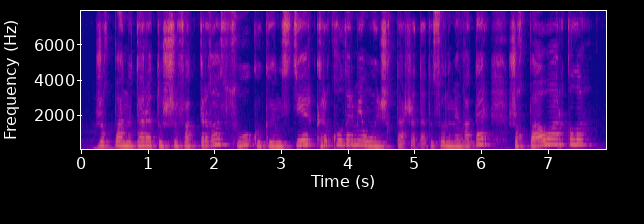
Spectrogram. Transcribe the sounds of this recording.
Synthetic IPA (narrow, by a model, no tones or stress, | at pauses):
ʒoq̚pɑnət̪ʰɑɾɑt̪uʃəfakt̪o̞ɾʁɑsukʲʰɵkʲe̞nɪst̪e̞ɾkʲʰɪɾqʰːolˠd̪ɑɾme̞nwo̞jənʃəq̚t̪ɑɾʒɑt̪ɑd̪əso̞nəme̞ɴqʰɑt̪ɑɾʒ̥oq̚pɑwɑɾqəlˠə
